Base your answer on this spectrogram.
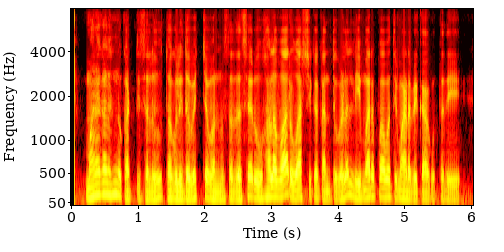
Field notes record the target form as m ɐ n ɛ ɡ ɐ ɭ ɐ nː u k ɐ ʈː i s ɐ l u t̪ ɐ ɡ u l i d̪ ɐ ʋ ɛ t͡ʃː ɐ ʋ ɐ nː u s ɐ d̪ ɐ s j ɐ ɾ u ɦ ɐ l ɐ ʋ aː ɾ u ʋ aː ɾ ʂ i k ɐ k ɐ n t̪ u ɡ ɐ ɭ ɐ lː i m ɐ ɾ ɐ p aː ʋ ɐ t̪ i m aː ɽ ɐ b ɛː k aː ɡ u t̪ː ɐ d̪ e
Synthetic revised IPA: m ɐ n ɛ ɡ ɐ ɭ ɐ nː u k ɐ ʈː i s ɐ l u t̪ ɐ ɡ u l i d̪ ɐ ʋ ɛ t͡ʃː ɐ ʋ ɐ nː u s ɐ d̪ ɐ s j ɐ ɾ u ɦ ɐ l ɐ ʋ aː ɾ u ʋ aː ɾ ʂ i k ɐ k ɐ n t̪ u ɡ ɐ ɭ ɐ lː i m ɐ ɾ ɐ p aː ʋ ɐ t̪ i m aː ɽ ɐ b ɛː k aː ɡ u t̪ː ɐ d̪ e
